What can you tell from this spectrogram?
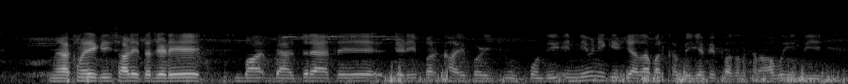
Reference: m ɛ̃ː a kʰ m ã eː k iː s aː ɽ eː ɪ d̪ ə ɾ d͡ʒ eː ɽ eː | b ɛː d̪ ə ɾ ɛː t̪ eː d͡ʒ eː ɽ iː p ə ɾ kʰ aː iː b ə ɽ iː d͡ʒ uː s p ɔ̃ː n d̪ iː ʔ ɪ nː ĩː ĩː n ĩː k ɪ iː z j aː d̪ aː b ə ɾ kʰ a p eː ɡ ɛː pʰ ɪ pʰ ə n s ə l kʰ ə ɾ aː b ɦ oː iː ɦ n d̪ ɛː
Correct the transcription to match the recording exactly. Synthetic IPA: m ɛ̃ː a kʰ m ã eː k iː s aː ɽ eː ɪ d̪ ə ɾ d͡ʒ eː ɽ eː | b ɛː d̪ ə ɾ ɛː t̪ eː d͡ʒ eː ɽ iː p ə ɾ kʰ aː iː b ə ɽ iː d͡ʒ uː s p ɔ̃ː n d̪ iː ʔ ɪ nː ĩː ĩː n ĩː k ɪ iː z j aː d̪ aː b ə ɾ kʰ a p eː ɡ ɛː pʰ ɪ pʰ ə s ə l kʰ ə ɾ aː b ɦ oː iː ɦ n d̪ iː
